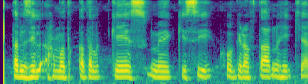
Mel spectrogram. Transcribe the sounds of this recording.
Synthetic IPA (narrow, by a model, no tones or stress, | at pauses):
t̪ɐnziːlɐɦməd̪qɐt̪lkeːsmẽkɪsikoɡɪɾəft̪aːɾnɐɦĩkija̰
